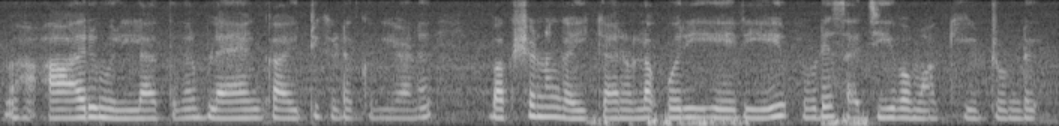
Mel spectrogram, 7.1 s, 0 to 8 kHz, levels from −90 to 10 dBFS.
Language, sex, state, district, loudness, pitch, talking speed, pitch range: Malayalam, female, Kerala, Kozhikode, -18 LUFS, 205 Hz, 100 wpm, 200-215 Hz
